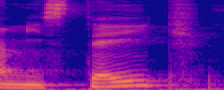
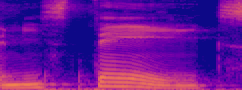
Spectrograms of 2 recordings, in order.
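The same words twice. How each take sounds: First: "mistake" said slowly without the final S, rising; the faulty "mistake", left hanging upward; wrong pronunciation. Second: "mistakes" slow and falling, stretched "ay" in "takes"; stressed diphthong. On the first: Teacher showing students the wrong take, faulty and rising. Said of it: "c'est pas mistake". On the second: Teacher correcting students, "mistakes" with a full stressed diphthong. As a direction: draw out the stressed "ay" of "mistakes", lower. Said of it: "C'est une diphtongue avec un accent tonique". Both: Shown as a demonstration.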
